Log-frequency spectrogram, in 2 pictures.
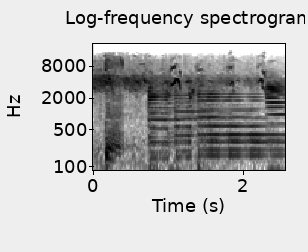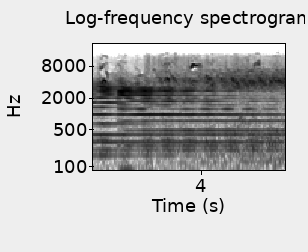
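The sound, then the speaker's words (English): Baby chicks cheep loudly and continuously while being handled for chick sexing, their shrill, overlapping calls forming a dense chorus with no talking. “There's just a couple of guys squeezing the crap out of chicks.”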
